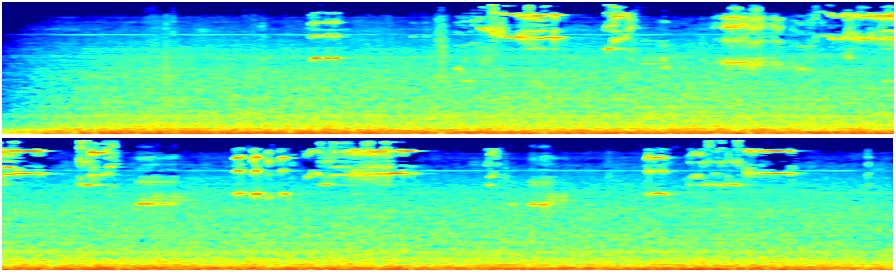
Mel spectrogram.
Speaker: wear indicator is a little warning signal that causes a scraping noise uh when it hits the rotor when your brake pad's getting too low so right here you can see that it's getting pretty close it didn't touch the rotor but if that was touching the rotor you'd hear a Squealer noise like you hear in this video right here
